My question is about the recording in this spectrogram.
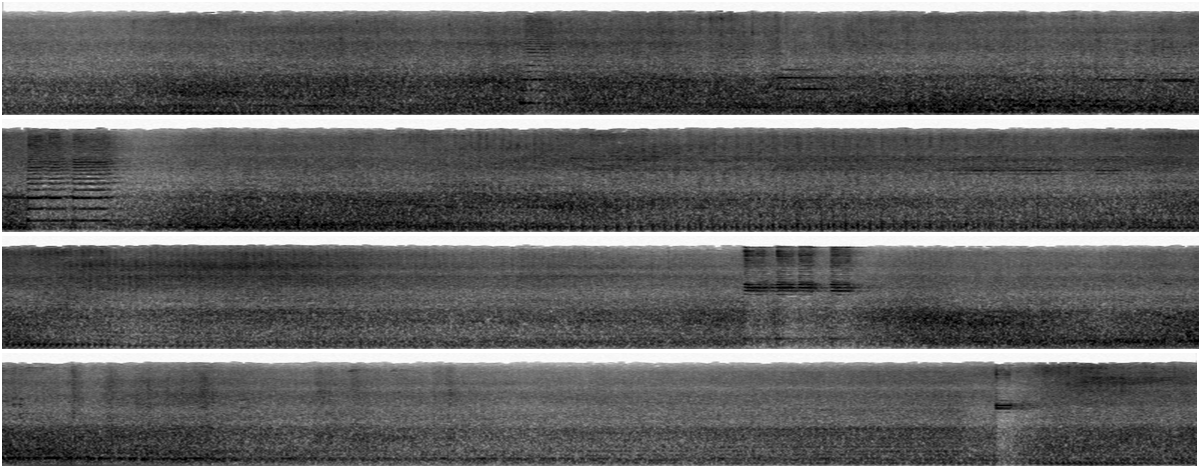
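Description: Buses and trucks passing on a highway, engines running and tyres on the road. Horns sound about eight seconds in and again around twenty-one seconds.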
